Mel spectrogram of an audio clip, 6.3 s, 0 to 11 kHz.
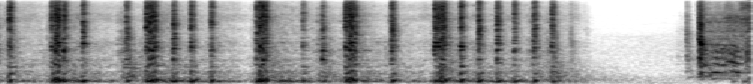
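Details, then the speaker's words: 1965 Ford F250 Camper Special with a rebuilt 352 V8: fires in uneven, stumbling bursts, fades out, then catches again, rough and misfiring with no steady rhythm. Something in the ignition circuit is suspected. "okay the reason it's running like this is because of it something in the ignition circuit"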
